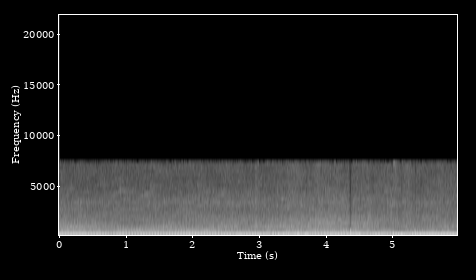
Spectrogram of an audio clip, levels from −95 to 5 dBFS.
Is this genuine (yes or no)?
yes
